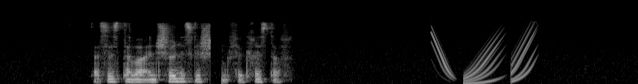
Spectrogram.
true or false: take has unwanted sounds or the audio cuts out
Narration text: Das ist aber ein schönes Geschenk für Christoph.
true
